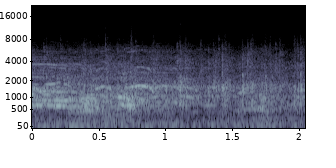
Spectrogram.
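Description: Several people shouting and calling out at once at a football match, their voices overlapping with no clear words.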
